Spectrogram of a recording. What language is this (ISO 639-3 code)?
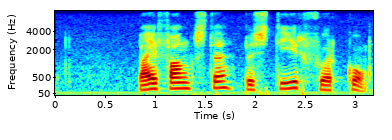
afr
